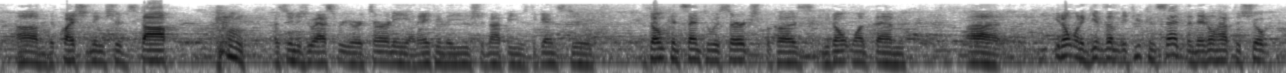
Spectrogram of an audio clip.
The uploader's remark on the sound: live from SafeCon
